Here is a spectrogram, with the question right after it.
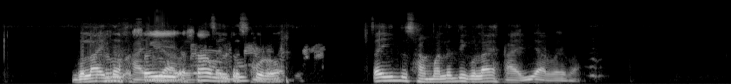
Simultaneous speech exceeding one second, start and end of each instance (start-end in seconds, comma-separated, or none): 0.9-2.8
